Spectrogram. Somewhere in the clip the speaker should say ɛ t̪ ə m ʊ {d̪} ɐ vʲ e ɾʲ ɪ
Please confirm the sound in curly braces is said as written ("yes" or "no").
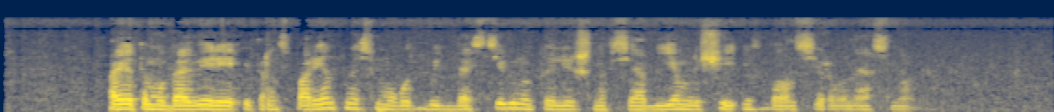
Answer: yes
